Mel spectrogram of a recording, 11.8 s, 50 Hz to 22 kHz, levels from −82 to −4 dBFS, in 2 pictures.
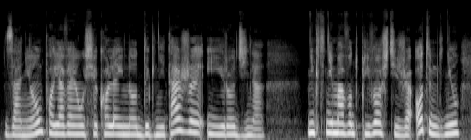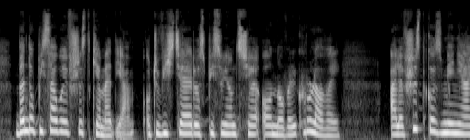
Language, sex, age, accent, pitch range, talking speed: Polish, female, 20-39, native, 230-285 Hz, 150 wpm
